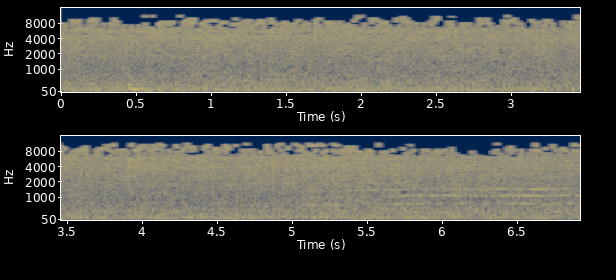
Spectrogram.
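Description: Steady rushing hiss of water pouring in through a broken office ceiling.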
